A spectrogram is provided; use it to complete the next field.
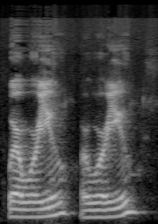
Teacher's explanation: in fast speech sometimes wear might get a little bit reduced the air is not as prominent it sounds a little bit like er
